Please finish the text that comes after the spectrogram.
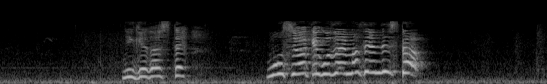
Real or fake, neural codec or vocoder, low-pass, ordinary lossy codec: real; none; none; none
